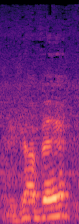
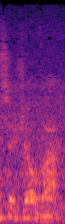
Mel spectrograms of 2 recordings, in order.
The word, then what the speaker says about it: Javé: a maioria dos eruditos eles preferem essa pronúncia Javé o diabo é o que diz a revista Despertai 8.298 a página 15 como é conhecido que a pronúncia mais precisa do nome de Deus é Javé foi aberto Então porque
